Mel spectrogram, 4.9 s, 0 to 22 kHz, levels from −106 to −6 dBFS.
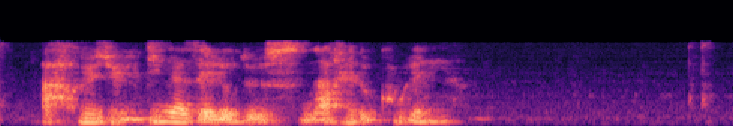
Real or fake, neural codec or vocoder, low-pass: fake; vocoder, 22.05 kHz, 80 mel bands, HiFi-GAN; 5.4 kHz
